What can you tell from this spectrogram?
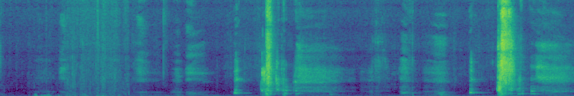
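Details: Adult several days into a heavy head cold, very congested: a fit of several sharp, loud sneezes, some stifled, with wet sniffles and breaths between.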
